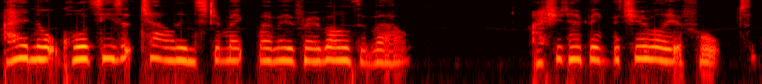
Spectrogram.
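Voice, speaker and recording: A woman playing a gentle, pious young girl who is dying, speaking softly and weakly in a dramatic audiobook reading. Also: high voice, a little fast. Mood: serene, frail. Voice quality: soft, weak, breathy. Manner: calm, gentle, tender.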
